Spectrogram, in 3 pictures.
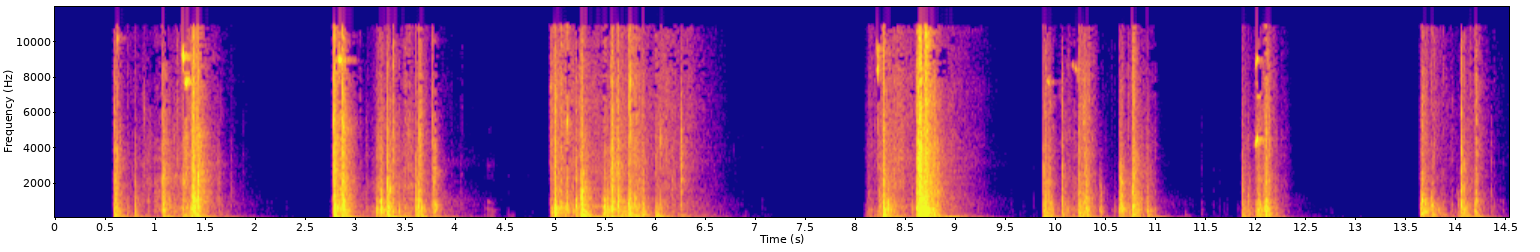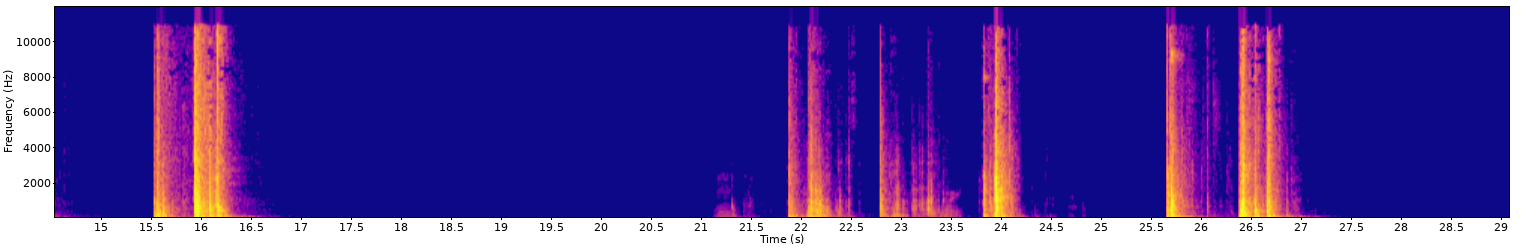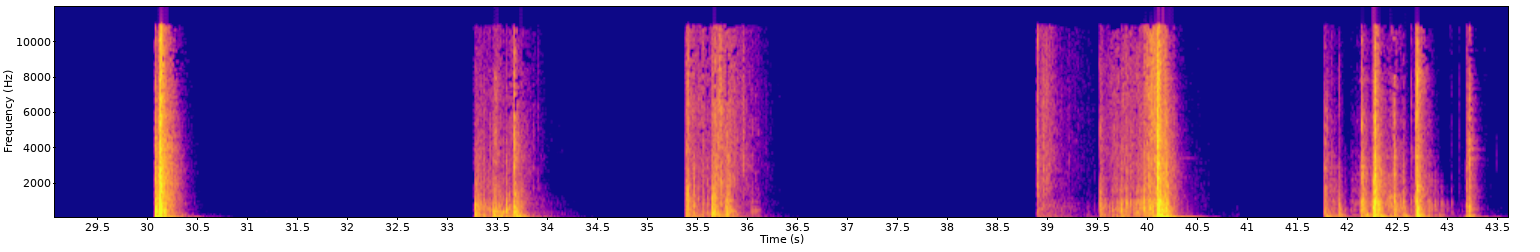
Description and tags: school bus truck int roof hatch open, close
bus, close, hatch, int, open, roof, school, truck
